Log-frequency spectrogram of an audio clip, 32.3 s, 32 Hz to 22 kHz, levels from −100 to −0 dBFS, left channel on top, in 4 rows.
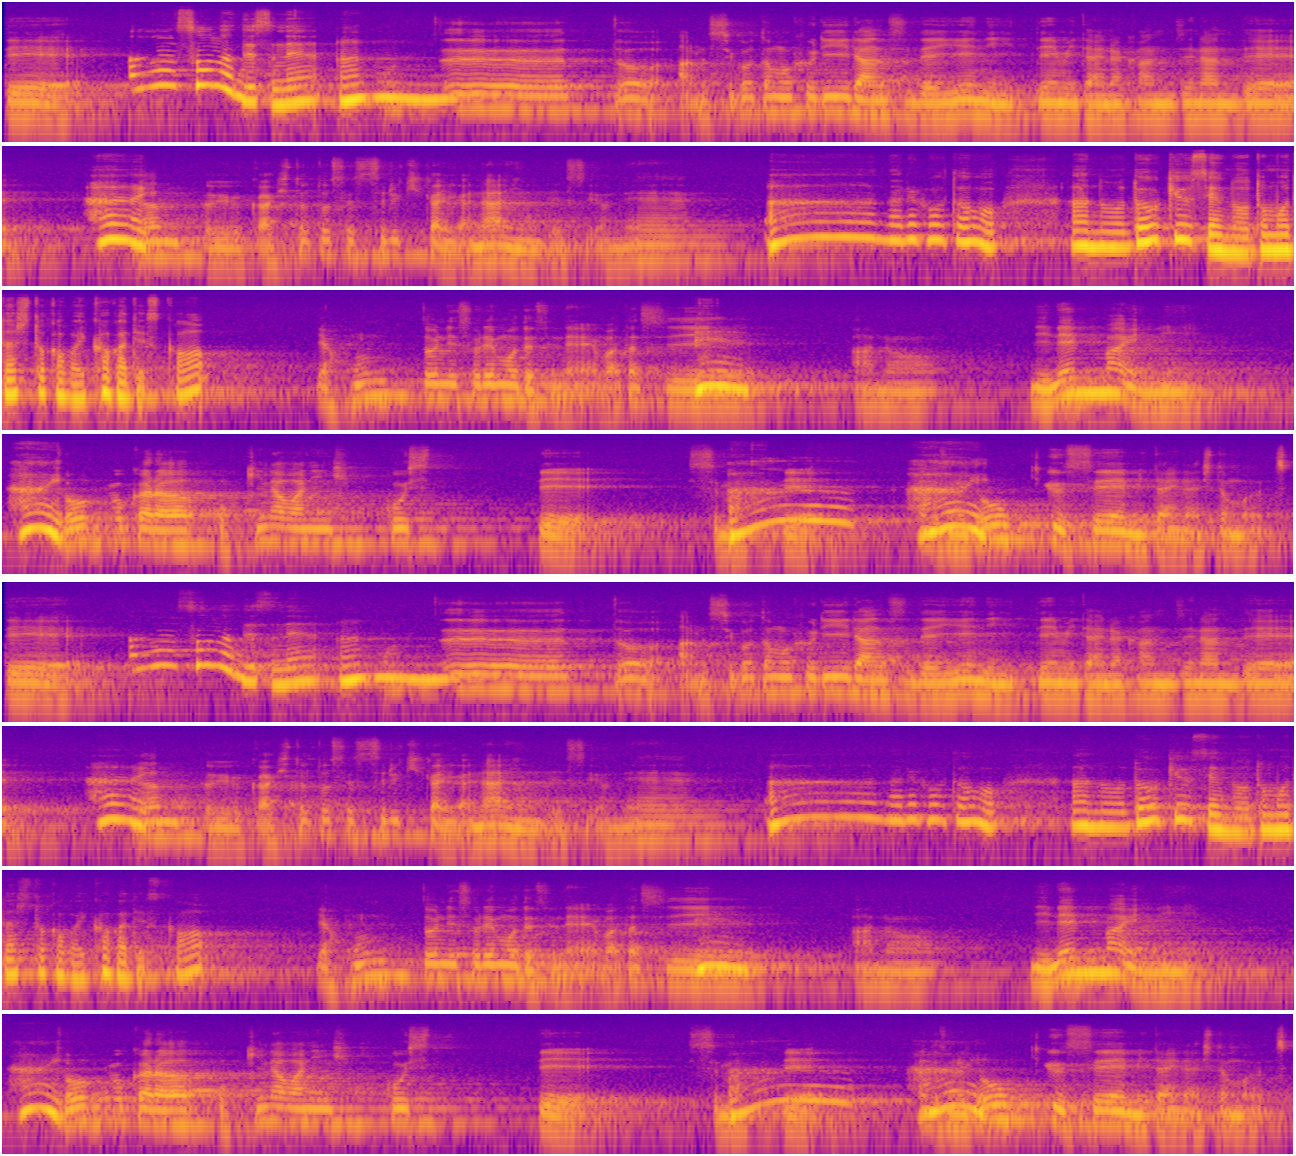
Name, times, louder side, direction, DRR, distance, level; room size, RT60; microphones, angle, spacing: voice 1, 0.0-0.5 2.4-8.2 8.9-12.4 18.1-20.8 21.5-22.0 22.6-23.6 24.6-25.4 25.7-26.9 27.6-27.9 28.5-29.3 29.9-32.2, left 1 dB, 10° left, 6 dB, 1.0 m, -25 dB
voice 2, 0.8-2.9 8.6-9.0 12.8-17.4 20.5-20.8 24.3-24.6 28.8-29.5 29.9-30.4, left 4 dB, 80° left, 14 dB, 0.4 m, -18 dB
27.5 x 26.5 x 4.3 m, 2.8 s
head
